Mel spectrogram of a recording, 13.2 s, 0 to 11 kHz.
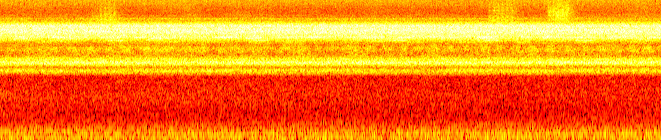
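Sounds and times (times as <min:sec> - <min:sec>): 
nighttime forest ambience: 0:00.0 - 0:13.2.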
